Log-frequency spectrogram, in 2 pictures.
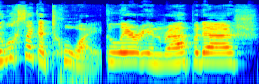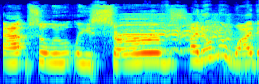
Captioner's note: horse neigh sfx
